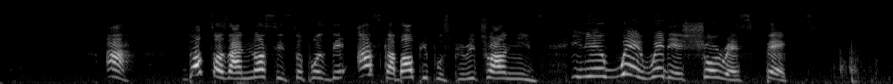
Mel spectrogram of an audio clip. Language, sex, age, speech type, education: Nigerian Pidgin, female, 30-45, spontaneous, tertiary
